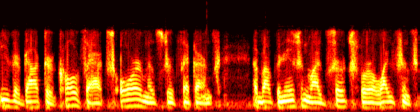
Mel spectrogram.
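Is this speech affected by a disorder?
Yes: parotid gland removal; parotid salivary gland removed; difficulty speaking at this recording, recurring, attributed to parotid gland removal.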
